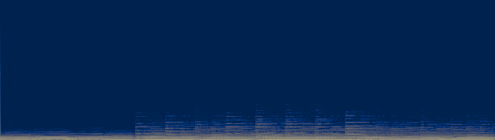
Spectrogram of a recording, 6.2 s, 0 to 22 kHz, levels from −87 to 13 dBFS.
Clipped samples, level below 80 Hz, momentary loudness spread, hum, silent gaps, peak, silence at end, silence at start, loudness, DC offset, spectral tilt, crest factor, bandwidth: under 0.1%; -58 dBFS; 4 LU; none; none; -16 dBFS; 0 s; 0 s; -28 LUFS; under 0.1%; -13 dB/octave; 10 dB; 3 kHz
